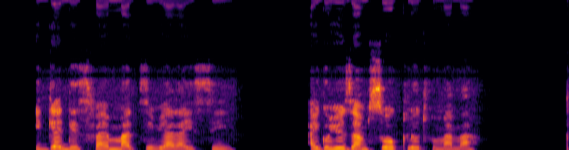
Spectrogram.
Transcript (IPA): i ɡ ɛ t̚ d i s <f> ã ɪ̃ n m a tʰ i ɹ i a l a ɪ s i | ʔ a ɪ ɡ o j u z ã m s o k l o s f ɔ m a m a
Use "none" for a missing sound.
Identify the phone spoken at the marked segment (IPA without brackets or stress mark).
f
